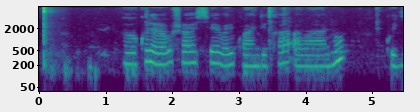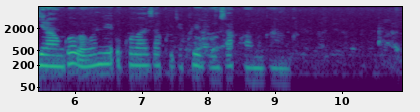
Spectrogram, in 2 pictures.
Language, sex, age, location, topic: Kinyarwanda, female, 18-24, Kigali, health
